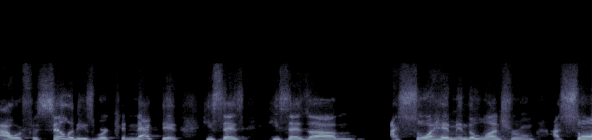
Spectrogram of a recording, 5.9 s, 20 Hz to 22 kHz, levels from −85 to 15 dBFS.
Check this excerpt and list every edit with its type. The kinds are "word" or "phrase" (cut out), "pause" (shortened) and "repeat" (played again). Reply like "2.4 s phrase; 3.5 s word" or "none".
none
